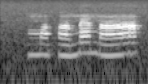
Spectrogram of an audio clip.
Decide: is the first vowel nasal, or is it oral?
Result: nasal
